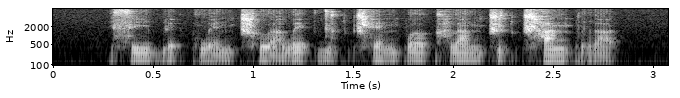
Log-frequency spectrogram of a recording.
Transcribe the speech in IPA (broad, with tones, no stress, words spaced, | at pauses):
siː˧be˦˥ʔ kwe˩˦nt͡ɕʰu˩˦a̯we˥˩k̚ dɯ˨˩k̚t͡ɕʰe˦˥n pɤː˦˥kʰla˧nt͡ɕɯ˦˥k̚t͡ɕʰa˥˩ŋ pra˨˩k̚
